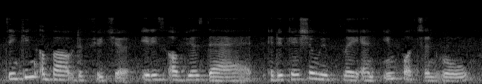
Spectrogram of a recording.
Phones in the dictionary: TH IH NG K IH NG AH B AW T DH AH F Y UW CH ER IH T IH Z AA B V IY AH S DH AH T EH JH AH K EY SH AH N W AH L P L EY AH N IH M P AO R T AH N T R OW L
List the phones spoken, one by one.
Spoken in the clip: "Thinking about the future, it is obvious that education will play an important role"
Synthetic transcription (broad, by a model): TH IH NG K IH NG AH B AW T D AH F Y UW CH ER IH T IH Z AA B V IY AH S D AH T EH JH AH K EY SH AH N W AH L P L EY AH N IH M P AO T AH N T R OW L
